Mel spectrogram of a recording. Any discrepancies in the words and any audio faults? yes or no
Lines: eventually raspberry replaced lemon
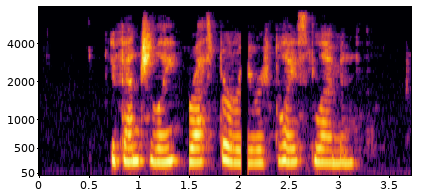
yes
